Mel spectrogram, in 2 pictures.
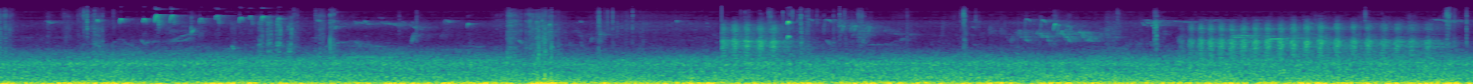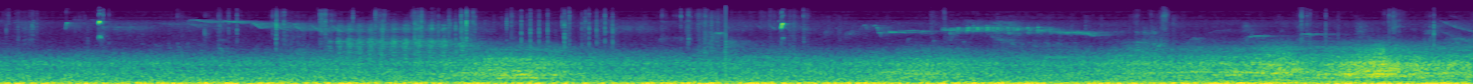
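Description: Small birds chirping and calling, short high notes scattered throughout over a steady low rumble. A couple of harsher, lower calls come about two-thirds of the way in and again near the end.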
